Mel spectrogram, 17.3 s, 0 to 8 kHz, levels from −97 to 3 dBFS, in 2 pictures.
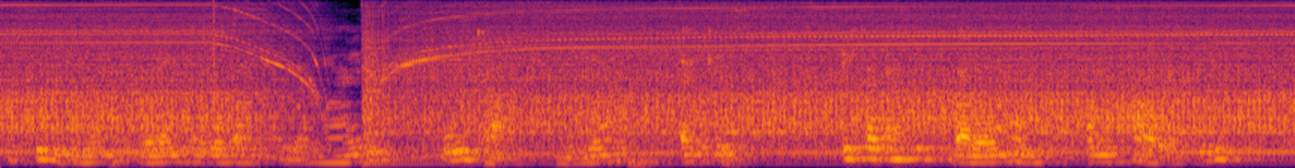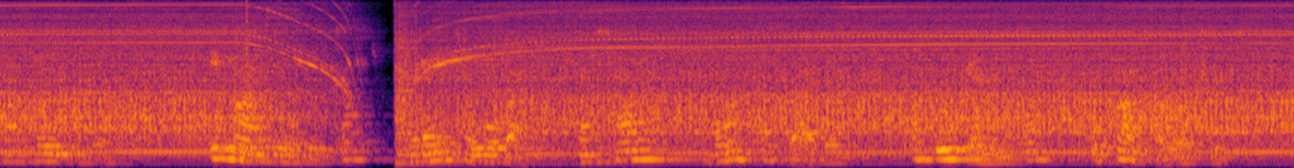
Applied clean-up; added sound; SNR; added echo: none; Domestic sounds, home sounds; -1 dB; reverberation time 0.6 s.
